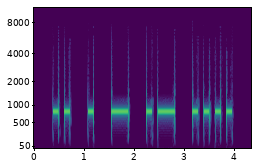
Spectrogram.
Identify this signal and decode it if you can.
Morse code, heard as a keyed tone, about 10 wpm, 800 Hz. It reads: IETAH
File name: LEZIONI / 2 UHDN / 2 UHD 10wpm 1826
